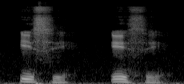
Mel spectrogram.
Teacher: Entonces ahí tenemos la vibración de esa S sonora, como si fuese un zumbido. · Vemos que vibra ahí esa S entre vocales.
